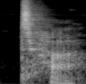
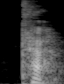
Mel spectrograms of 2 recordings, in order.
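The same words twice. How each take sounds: First: The T sound is said the British way. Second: The T sound is said the European way, dentally. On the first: "this sound, T, is quite different to the way it is pronounced in other parts of the world" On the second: "In Europe, this sound will often be pronounced like T, T, with the tongue up behind the front teeth"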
